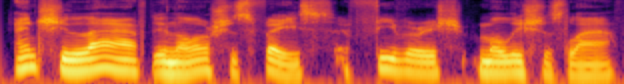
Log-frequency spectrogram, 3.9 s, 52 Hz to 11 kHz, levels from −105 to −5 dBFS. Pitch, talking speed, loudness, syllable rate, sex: 115 Hz, 155 wpm, -16 LUFS, 4.7 syllables/s, male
